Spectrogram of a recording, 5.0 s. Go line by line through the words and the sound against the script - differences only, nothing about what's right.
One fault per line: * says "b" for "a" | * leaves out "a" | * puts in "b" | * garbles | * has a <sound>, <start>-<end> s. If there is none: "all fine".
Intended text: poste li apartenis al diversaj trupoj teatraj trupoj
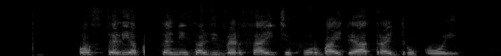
* has a dropout, 1.4-1.6 s
* says "ĉefurbaj" for "trupoj"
